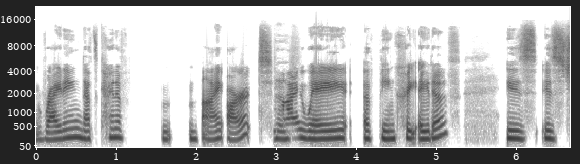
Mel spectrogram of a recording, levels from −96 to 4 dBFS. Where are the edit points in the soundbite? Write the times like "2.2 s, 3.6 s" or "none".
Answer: 3.1 s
